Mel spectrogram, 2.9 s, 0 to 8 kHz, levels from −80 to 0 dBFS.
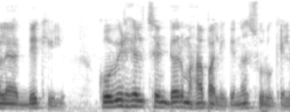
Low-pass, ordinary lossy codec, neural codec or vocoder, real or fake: none; none; none; real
